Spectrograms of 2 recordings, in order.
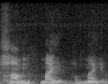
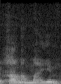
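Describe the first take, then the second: First: "hammayim" with the m held long; held mem. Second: "hamamayim" with a doubled ma syllable; wrong extra syllable. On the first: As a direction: lean on the m in "hammayim" and hold it. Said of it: "Just hold the mem for a little bit longer". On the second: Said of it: "now don't do hamamayim". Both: Shown as a demonstration.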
